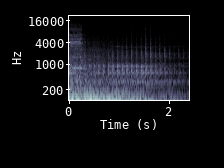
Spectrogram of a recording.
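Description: Low, deep rumble, the tail of a boom-like film sound effect, with a brief hiss at the start and a fast fluttering pulse, fading away over about two seconds.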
